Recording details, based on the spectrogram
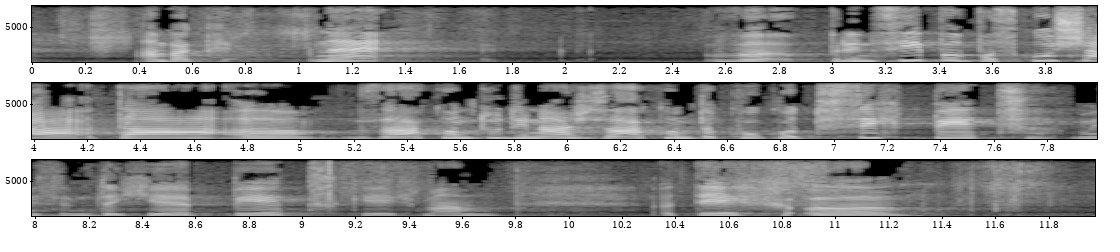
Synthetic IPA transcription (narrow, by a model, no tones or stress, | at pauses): ʔa̰mpaknɛ | ʋəpɾint̪siːpupɔskuːʃat̪aəzaːkɔnt̪uːd̪inaʃzaːkɔnt̪akoːkɔt̪w̥sexpeːt̪mislimd̪aixjɛpeːt̪keixmam | t̪eːxə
